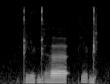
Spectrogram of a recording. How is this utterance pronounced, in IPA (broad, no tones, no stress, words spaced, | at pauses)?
ʈi̤ ɖʱœːʔki̤ɖ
